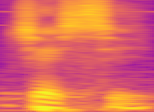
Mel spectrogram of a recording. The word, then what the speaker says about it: Jesse: I have found David, son of Jesse. 이세가 영어 발음으로 제시입니다.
